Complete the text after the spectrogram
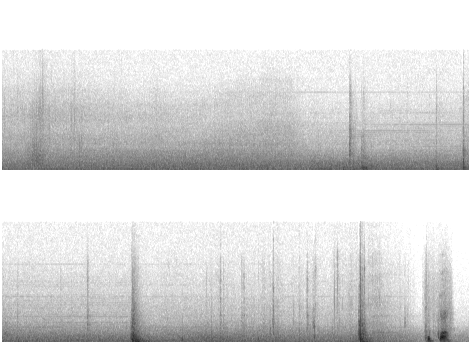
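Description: A car engine idles softly.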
